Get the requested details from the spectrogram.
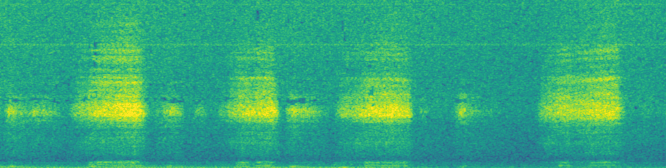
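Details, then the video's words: Beagle named Bublik snoring in his sleep indoors after a good walk; wheezy, snorting breaths recur about every second and a half, each carrying a thin high hissing whistle over a low rumbling rasp. "Храп бигля во сне"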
